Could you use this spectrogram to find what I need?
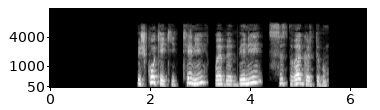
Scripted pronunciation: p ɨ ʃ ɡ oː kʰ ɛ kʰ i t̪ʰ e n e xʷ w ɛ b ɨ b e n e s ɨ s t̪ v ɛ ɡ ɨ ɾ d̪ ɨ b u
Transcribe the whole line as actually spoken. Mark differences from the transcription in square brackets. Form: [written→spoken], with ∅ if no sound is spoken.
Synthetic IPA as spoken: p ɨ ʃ [ɡ→k] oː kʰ ɛ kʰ i t̪ʰ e n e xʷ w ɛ b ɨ b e n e s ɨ s t̪ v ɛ ɡ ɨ ɾ [d̪→t̪] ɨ b u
